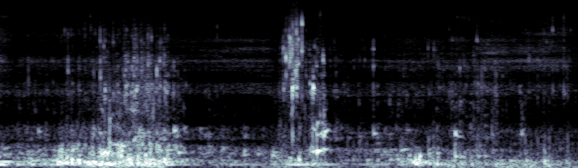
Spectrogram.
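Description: Air bubbles gurgle and burble underwater.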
